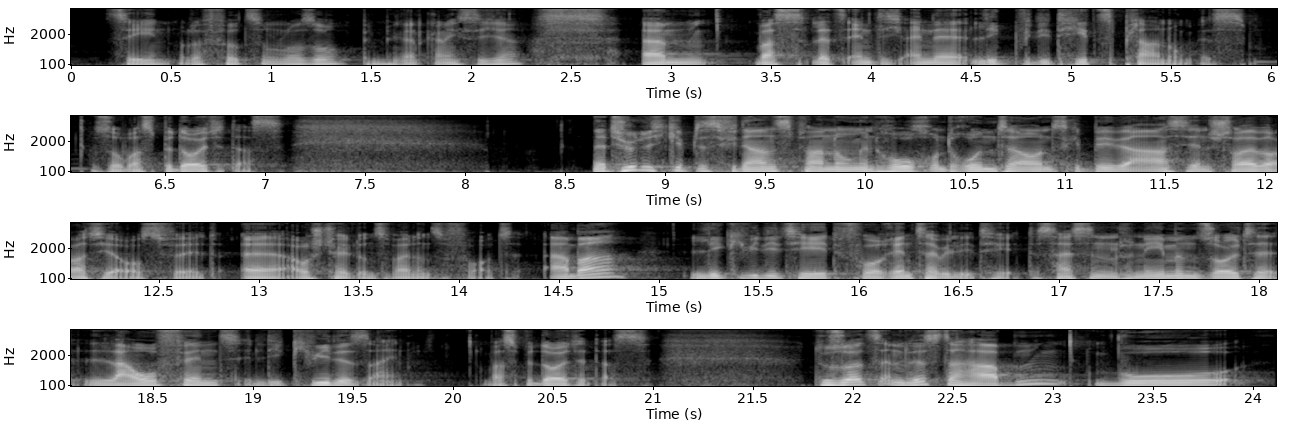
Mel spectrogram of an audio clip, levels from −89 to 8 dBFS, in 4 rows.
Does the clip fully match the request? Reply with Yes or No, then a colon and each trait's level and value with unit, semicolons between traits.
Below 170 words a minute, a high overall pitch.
No: average, 160 wpm; low, 105 Hz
